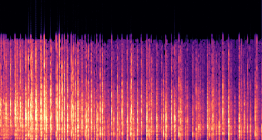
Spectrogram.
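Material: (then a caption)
Plastic. A small clear plastic case holding a row of colored gel crayons, with a red Castell label, is held in both hands and tapped quickly with long acrylic nails. Dense, rapid, crackling clicks run throughout, bright and sharp with almost no low end. Each tap decays almost instantly.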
